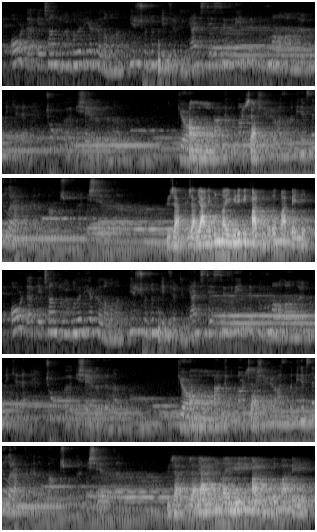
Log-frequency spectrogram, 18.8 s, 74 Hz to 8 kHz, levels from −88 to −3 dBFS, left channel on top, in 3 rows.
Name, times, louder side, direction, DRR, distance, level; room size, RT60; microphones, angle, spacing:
voice 1, 0.2-9.2 9.8-14.9, right 1 dB, 15° right, 2 dB, 0.5 m, -46 dB
sound 1, 4.1-17.8, right 1 dB, 60° right, 1.4 m, -44 dB
voice 2, 10.0-10.6 11.1-11.4 15.8-18.6, left 4 dB, 60° left, 8 dB, 0.4 m, -30 dB
9.0 x 4.6 x 3.5 m, 2.7 s
head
